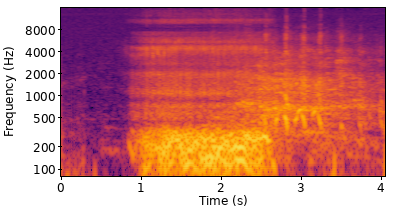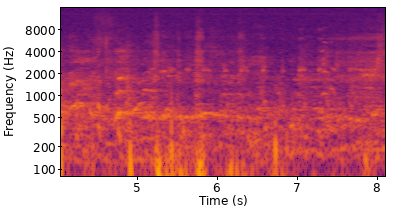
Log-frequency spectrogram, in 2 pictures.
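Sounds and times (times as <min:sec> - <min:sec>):
man imitating a snore: 0:00.8 - 0:02.7
quieter breathy chuckling: 0:02.0 - 0:08.1.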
